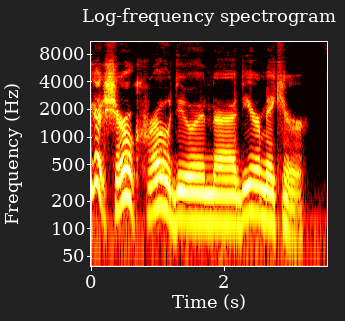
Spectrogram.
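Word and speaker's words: D'yer Mak'er: Sheryl Crow doing uh deer maker most people say Dyer maker uh the band has said that's not how it's pronounced uh I'm sure what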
